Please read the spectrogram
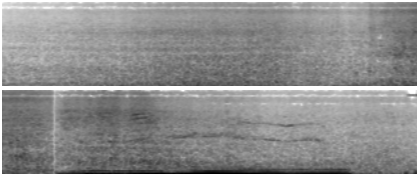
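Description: Cars driving through deep floodwater at a ford. First comes a wash of splashing water that builds over the first few seconds. After a sudden cut about six seconds in, a car ploughs through with a bow wave, its engine running hard and steady under the spray. This stops abruptly near the end, giving way to rushing water.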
